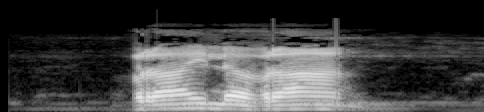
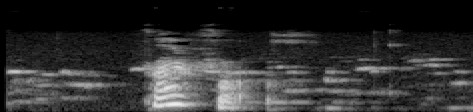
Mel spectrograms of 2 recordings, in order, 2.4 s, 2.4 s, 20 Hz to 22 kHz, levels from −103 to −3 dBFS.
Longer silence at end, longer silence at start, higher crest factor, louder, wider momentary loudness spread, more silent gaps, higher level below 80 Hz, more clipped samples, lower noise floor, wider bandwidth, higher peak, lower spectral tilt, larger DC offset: about the same, 0.6 s vs 0.55 s; first, 0.65 s vs 0.05 s; about the same, 18 dB vs 20 dB; first, -14 LUFS vs -20 LUFS; second, 8 LU vs 24 LU; neither; first, -60 dBFS vs -78 dBFS; neither; first, -61 dBFS vs -47 dBFS; about the same, 7.8 kHz vs 7.2 kHz; first, 0 dBFS vs -4 dBFS; second, -5 dB/octave vs -7 dB/octave; neither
